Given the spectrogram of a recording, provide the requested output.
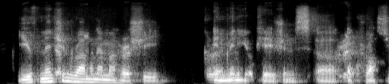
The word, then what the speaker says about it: Ramana Maharshi: lesson could you say that name again I'm mispronouncing it Ramana mahershi you've mentioned Ramana Maharishi in many occasions uh across your book tell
